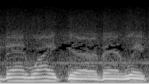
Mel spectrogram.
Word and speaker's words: Van Wyck: Incidentally, if you're on the Van Wyck, which is the way it should be pronounced, because I've always pronounced it that way ever since the first time I got my ticket for going over 35.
